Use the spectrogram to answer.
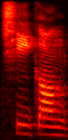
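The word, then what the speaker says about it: Qigong: well not just yourself ah chi gong yeah that's how you spell it Qi ji oMG and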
